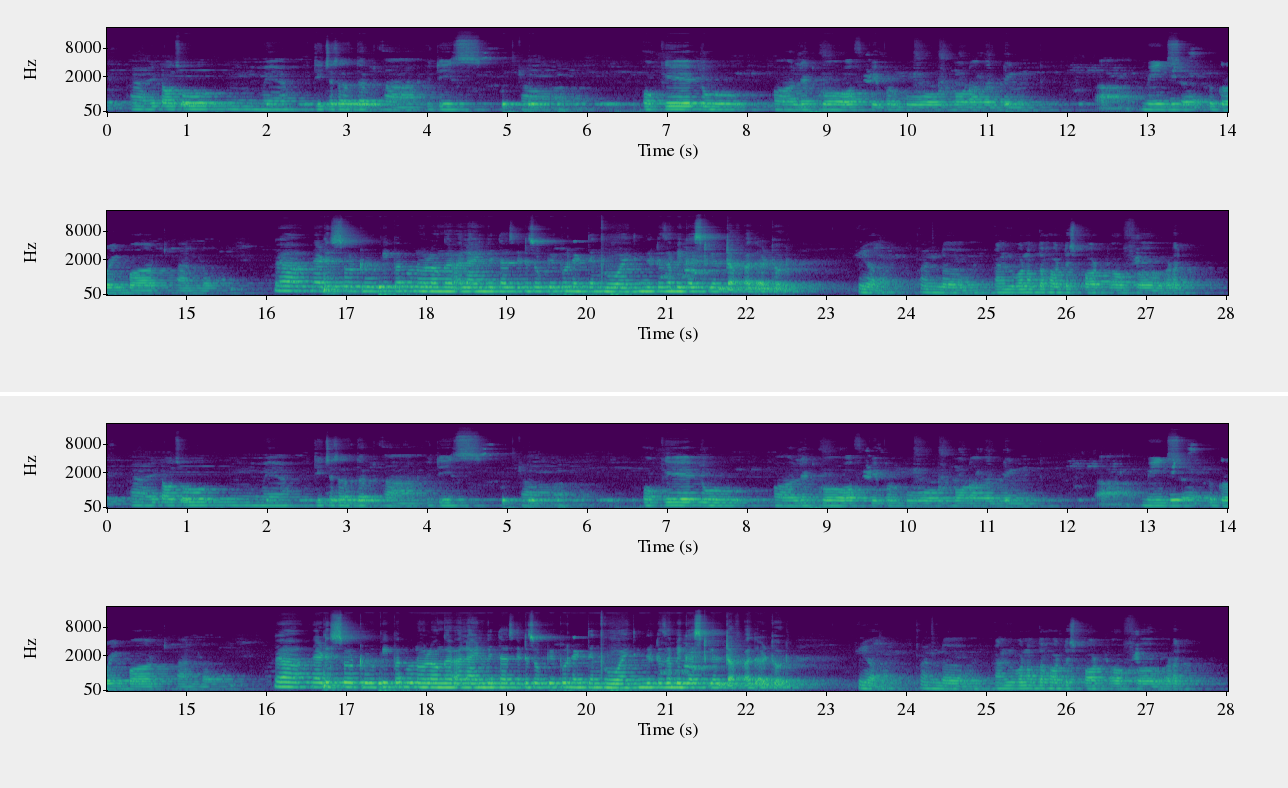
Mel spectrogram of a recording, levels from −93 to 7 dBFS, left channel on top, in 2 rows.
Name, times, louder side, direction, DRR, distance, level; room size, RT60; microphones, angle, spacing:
voice 1, 0.0-4.7 4.9-8.0 8.3-11.5 12.1-14.6 14.9-15.5 19.5-19.7 20.3-20.4 23.4-27.4, left 1 dB, ahead, 1 dB, 0.6 m, -31 dB
voice 2, 16.1-22.6, right 3 dB, 45° right, 6 dB, 0.5 m, -24 dB
8.7 x 3.1 x 3.7 m, 1.5 s
head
